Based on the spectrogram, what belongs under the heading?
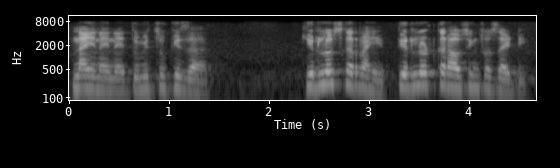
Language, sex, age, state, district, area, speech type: Marathi, male, 18-30, Maharashtra, Sindhudurg, rural, spontaneous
